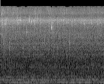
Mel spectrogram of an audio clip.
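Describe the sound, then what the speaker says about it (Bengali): Carrots sizzle steadily in oil in a frying pan, a continuous close, moderately loud frying hiss with no talking over it. "গাজরটাকে ভালোভাবে ভেজে নেব"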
